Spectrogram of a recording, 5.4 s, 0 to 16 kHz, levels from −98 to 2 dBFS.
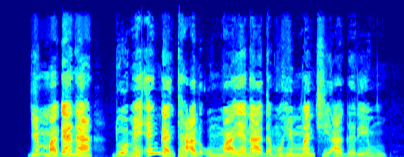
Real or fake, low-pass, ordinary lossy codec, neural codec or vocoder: real; 14.4 kHz; AAC, 48 kbps; none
